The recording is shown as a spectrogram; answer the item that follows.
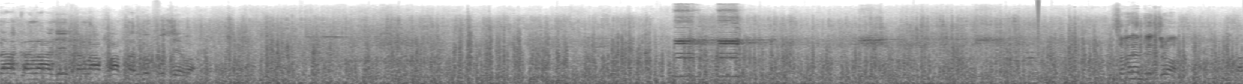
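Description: Steady wind rush on the microphone, with motorcycle engine and road noise, while riding through town traffic. A vehicle horn gives two short beeps about seven seconds in.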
